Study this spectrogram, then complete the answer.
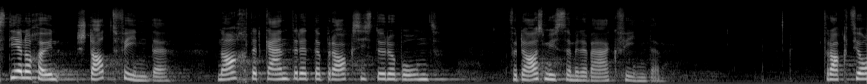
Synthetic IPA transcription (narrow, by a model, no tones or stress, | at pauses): ɑsd̥iənɔχœnʃtɑtfɪnd̪ə | nɑχd̥ɛɾkænd̪əɾət̪əprɑksisd̥øɾəbʊnd | fʏɾdɑːsmyəsəməɾəvæːkfɪnd̪ə̰ | frɑkt͡sjoː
